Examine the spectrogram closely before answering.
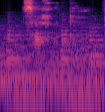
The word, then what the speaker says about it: Sachertorte: German pronunciation. Sachertorte.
